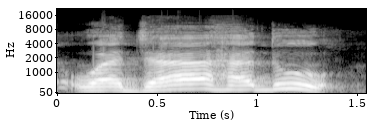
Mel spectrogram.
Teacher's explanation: Dalam huruf ja tersebut ada alifnya. Jim berharokat fathah bertemu dengan alif, maka jimnya harus dibaca panjang. Satu alif atau dua harakat.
